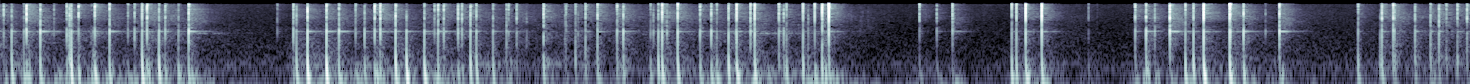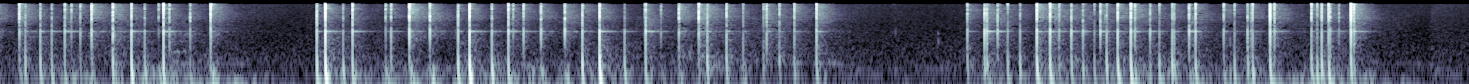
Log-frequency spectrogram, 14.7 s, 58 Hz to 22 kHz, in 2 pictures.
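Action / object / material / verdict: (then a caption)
tap / hollow glass ball with lights inside / glass / none. Long nails tap rapidly on a hand-sized hollow glass sphere with fairy lights inside. The result is dense bursts of sharp, bright clicks separated by short pauses, with a faint steady tone around 2.5 kHz running beneath them.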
